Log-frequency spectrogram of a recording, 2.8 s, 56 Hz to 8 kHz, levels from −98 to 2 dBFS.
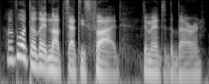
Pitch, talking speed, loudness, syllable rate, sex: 130 Hz, 195 wpm, -18 LUFS, 6.3 syllables/s, male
